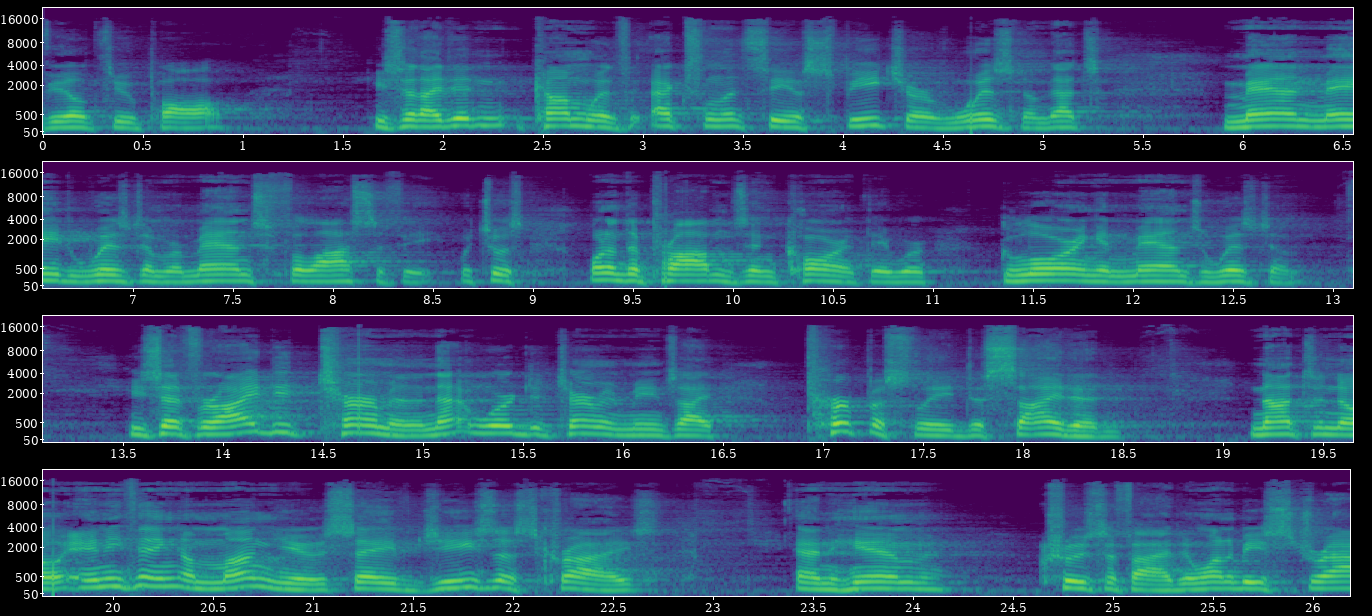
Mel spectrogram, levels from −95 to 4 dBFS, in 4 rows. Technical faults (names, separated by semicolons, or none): overlapping chunks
